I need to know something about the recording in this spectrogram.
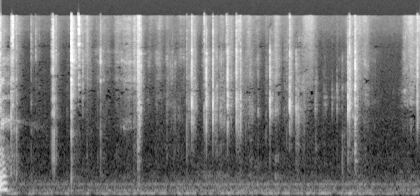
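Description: Irregular small snips and clicks of a cutting tool trimming away plastic support pieces inside a remote control's case.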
